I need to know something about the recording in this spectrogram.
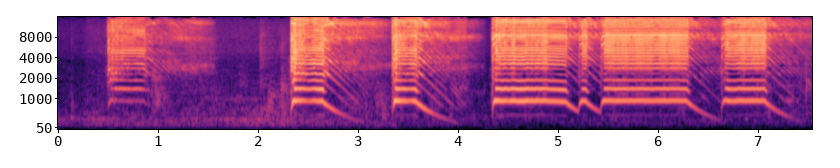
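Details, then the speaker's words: Brushed micro quad motor (Tiny Whoop/QX90 type) held near the mic: short bursts of high buzzy whine spinning up and dropping away, with a rough, uneven edge. This is the worn motor identified among four, compared with a good one. "So this is the bad motor that I've identified from the four other motors. You can clearly hear that it has a rough sound compared to the other motor."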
